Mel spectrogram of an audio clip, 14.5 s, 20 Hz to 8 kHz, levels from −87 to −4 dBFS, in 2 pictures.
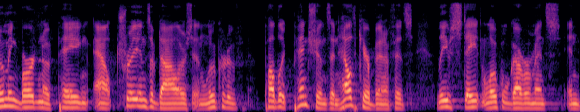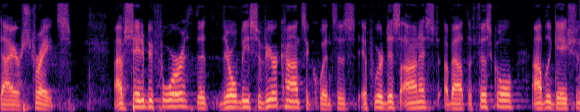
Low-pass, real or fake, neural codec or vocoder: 7.2 kHz; fake; codec, 16 kHz, 8 kbps, FreqCodec, larger model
